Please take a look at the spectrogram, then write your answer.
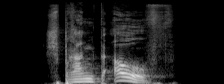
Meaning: second-person plural preterite of aufspringen
- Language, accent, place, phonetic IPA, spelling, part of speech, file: German, Germany, Berlin, [ˌʃpʁaŋt ˈaʊ̯f], sprangt auf, verb, De-sprangt auf.ogg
